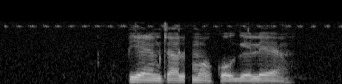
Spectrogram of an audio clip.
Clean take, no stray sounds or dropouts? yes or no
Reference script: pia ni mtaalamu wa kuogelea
no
